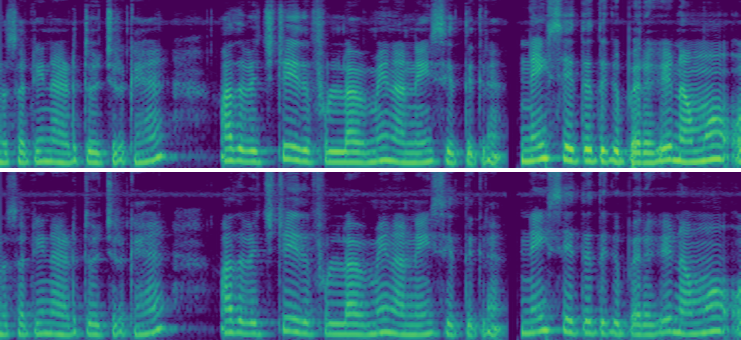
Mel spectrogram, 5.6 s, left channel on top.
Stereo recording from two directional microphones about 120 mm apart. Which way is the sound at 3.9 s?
40° left (ahead or behind).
